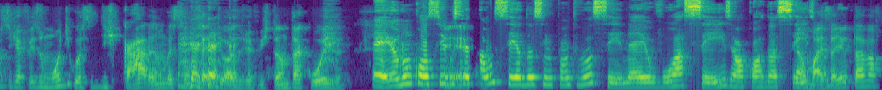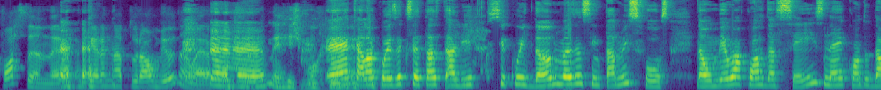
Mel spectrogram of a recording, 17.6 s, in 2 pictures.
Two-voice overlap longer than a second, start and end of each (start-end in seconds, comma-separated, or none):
none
